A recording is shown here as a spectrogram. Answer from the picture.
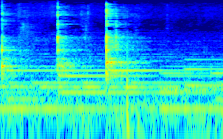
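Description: A plastic spoon knocking against the inside of a pressure cooker three times as vegetables are stirred in it, over soft background music with steady held notes.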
